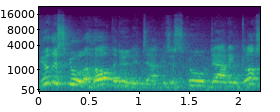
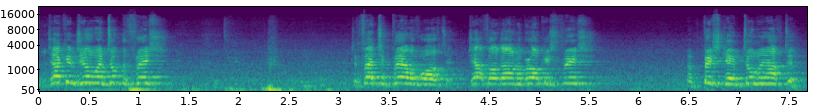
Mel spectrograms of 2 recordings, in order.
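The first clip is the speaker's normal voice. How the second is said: higher, projected verse reading; nursery rhyme recital; 5 semitones higher than usual. Acted. Poet reads a daft nursery rhyme to the audience, projected recital. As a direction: recite it out to the whole room.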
